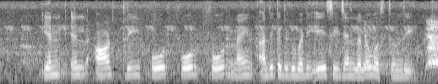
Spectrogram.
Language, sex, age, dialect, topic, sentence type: Telugu, female, 25-30, Central/Coastal, agriculture, question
